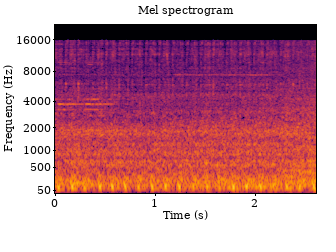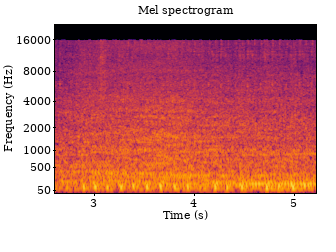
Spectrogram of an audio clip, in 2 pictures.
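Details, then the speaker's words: 2006 Honda Wave "Xương Cá" ("206 sườn xám") motorbike with its original engine: the small single-cylinder idles with a soft, regular putt of about four beats a second and no clatter. A smooth, healthy engine. "Ừ, 206 sườn xám, máy êm cực kỳ luôn."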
